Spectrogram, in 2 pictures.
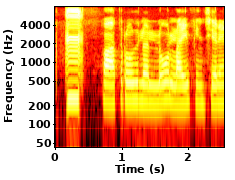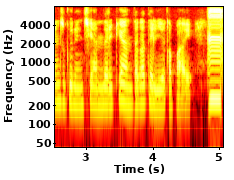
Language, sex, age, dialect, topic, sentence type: Telugu, female, 51-55, Telangana, banking, statement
